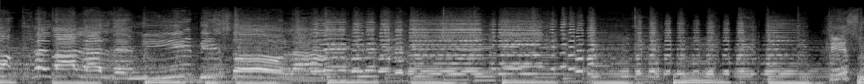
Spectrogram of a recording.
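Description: Accordion playing an instrumental break in a norteño corrido, with a quick run of notes in the middle, over a steady bouncing bass accompaniment.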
